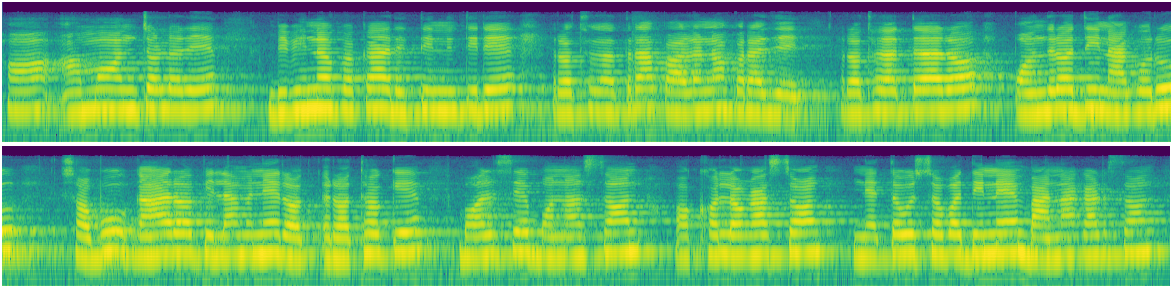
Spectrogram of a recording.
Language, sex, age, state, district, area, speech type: Odia, female, 30-45, Odisha, Boudh, rural, spontaneous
